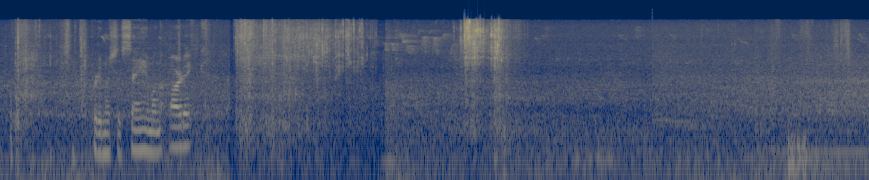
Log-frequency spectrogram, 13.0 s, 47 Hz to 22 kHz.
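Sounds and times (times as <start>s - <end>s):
hand splashing through ice water: 3.5s - 5.8s, 6.8s - 8.0s
ice clinking: 3.5s - 5.8s, 6.8s - 7.8s.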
